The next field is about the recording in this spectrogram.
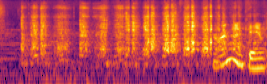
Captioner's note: pencil scraping on canvas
